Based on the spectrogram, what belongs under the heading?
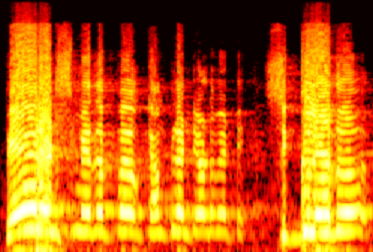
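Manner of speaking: loud, high rebuke; a preacher shouts at children who file cases against their parents; scolding outburst. Acted. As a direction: shame them with a sharp cry.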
